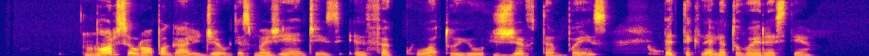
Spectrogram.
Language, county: Lithuanian, Vilnius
